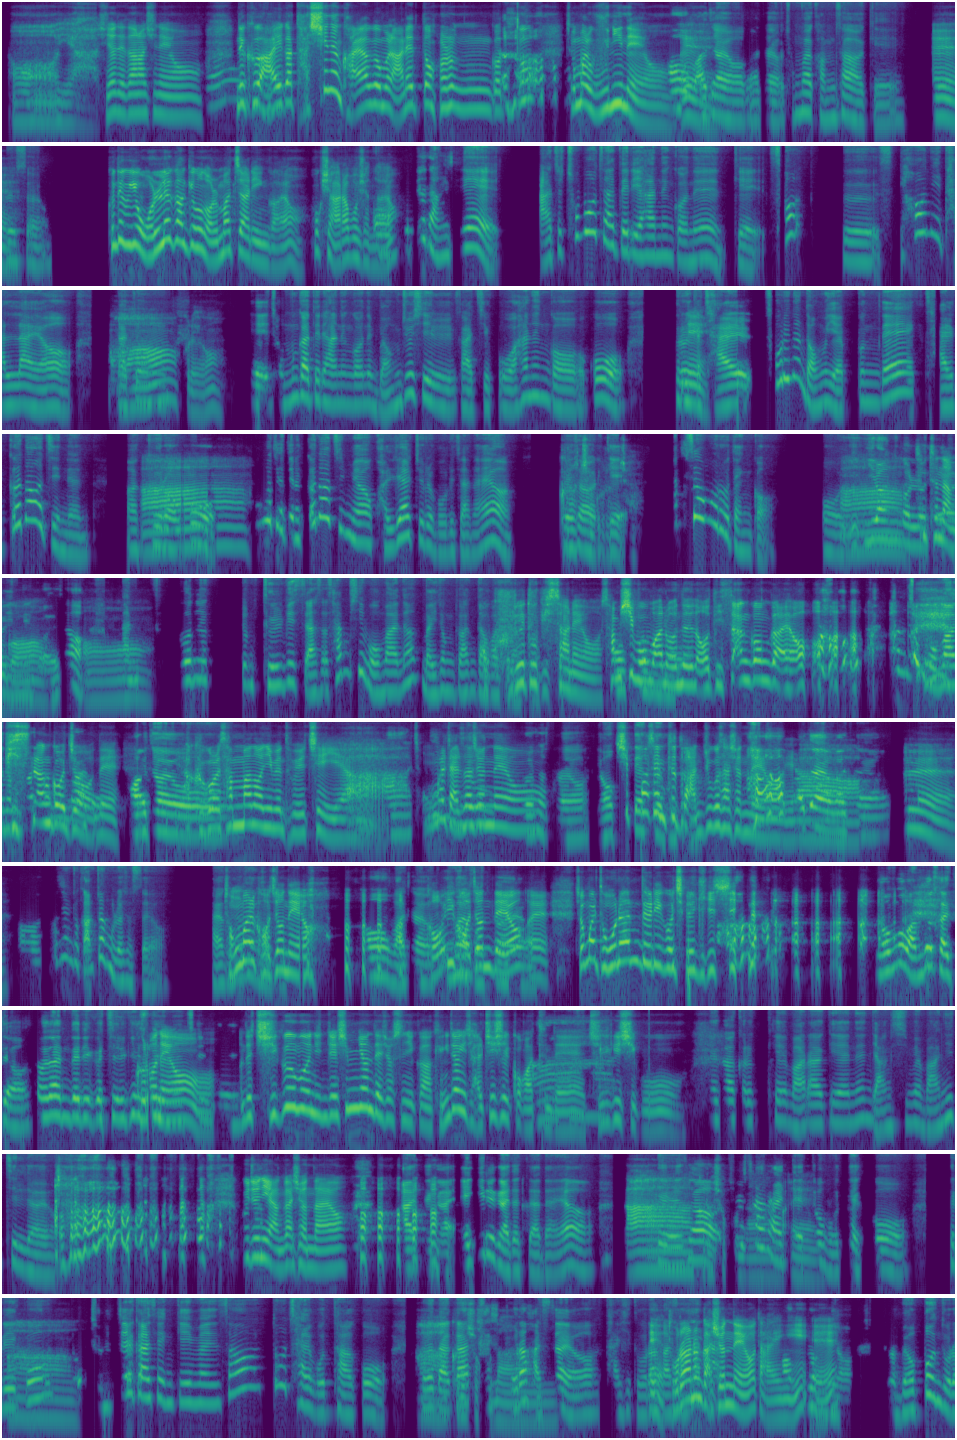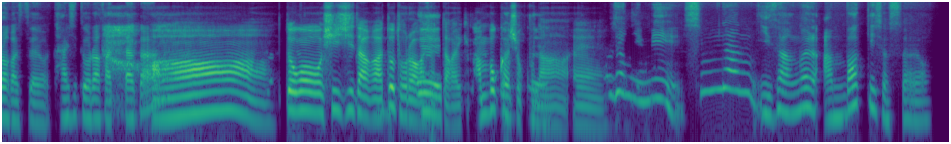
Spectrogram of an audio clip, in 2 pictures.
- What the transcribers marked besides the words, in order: distorted speech; laugh; laugh; other background noise; laugh; laugh; laugh; laugh; laughing while speaking: "즐기시는"; laugh; laugh; laugh; gasp; unintelligible speech
- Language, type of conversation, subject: Korean, podcast, 돈을 들이지 않고도 즐길 수 있는 취미를 추천해 주실 수 있나요?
